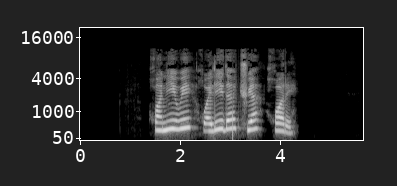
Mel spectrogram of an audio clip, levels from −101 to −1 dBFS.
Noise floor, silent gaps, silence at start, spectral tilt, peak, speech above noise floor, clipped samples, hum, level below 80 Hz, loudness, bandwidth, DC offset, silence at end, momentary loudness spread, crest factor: under -90 dBFS; none; 1.5 s; -3.5 dB/octave; -8 dBFS; over 68 dB; under 0.1%; none; -66 dBFS; -23 LUFS; 11 kHz; under 0.1%; 1.4 s; 7 LU; 18 dB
